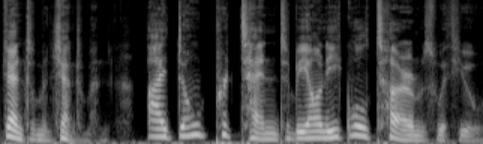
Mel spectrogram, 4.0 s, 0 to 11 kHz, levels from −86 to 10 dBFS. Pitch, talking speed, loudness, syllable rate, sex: 140 Hz, 180 wpm, -20 LUFS, 4.9 syllables/s, male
